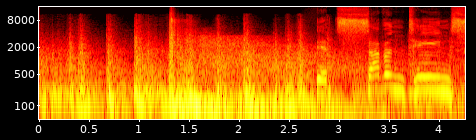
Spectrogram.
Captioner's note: steady drumming; gun firing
